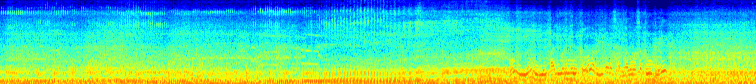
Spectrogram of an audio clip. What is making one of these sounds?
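A motorcycle engine hums and revs nearby as it rides along.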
